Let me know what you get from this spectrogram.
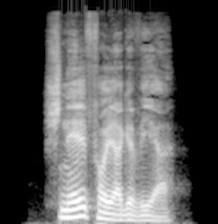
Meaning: automatic rifle, assault rifle
- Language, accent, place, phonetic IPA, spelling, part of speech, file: German, Germany, Berlin, [ˈʃnɛlfɔɪ̯ɐɡəˌveːɐ̯], Schnellfeuergewehr, noun, De-Schnellfeuergewehr.ogg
